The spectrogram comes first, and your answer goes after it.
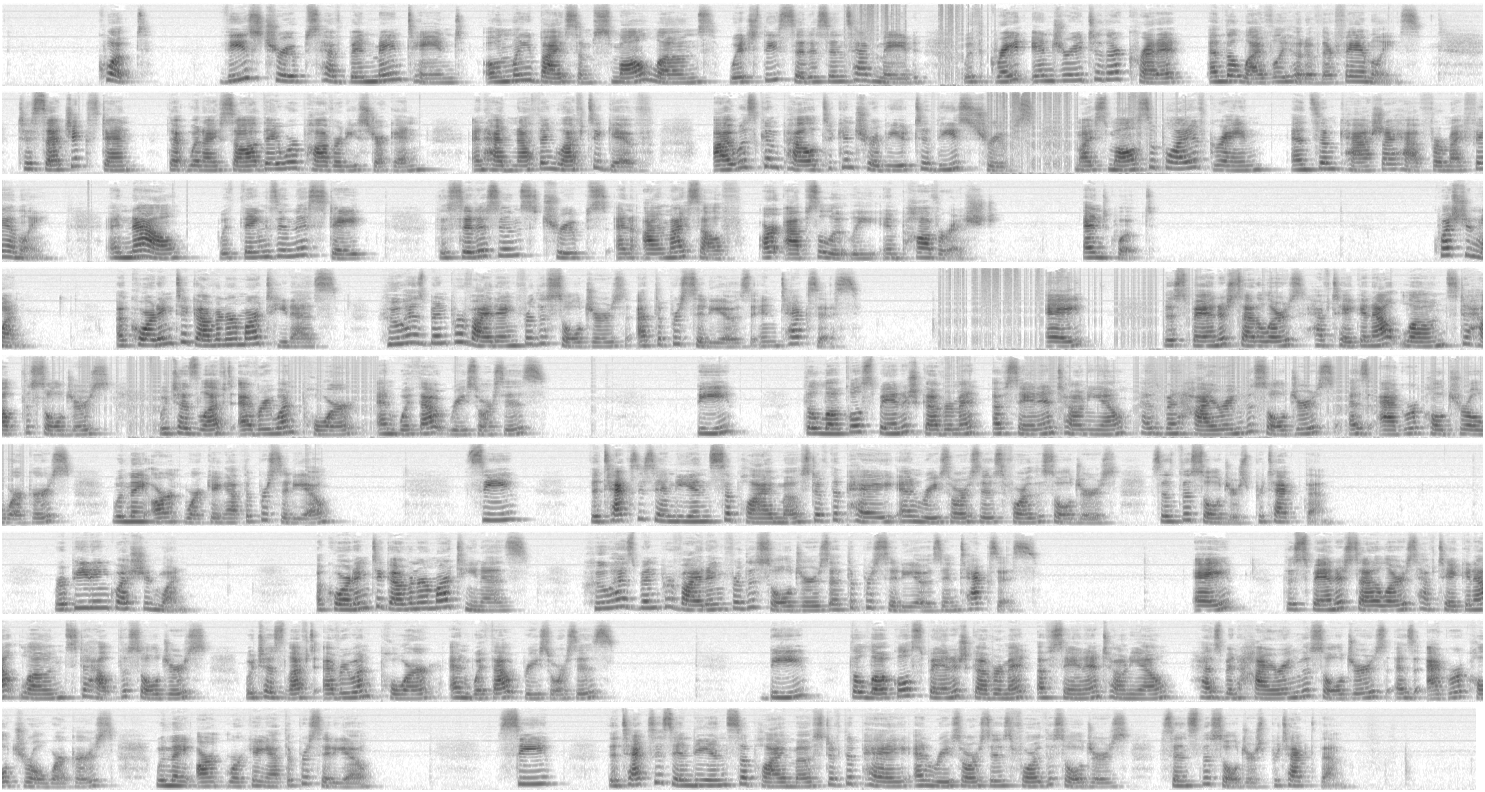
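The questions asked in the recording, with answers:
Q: According to Governor Martinez, who has been providing for the soldiers at the Presidios in Texas?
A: A: The Spanish settlers have taken out loans to help the soldiers, which has left everyone poor and without resources.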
